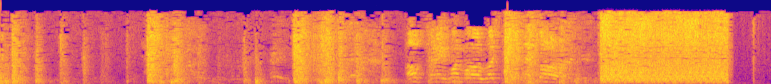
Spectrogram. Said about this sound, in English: Yeah, but what are you going to do? Hold him off with this Tommy gun.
